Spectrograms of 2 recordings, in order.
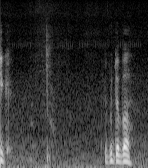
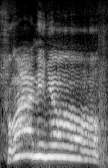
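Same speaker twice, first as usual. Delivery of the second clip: slow, higher, pleading coax; coaxing dog; 6 semitones higher, 5 dB louder, much slower than usual. Real, not acted. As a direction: stretch it out to calm him. Soothing the dog.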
